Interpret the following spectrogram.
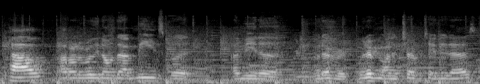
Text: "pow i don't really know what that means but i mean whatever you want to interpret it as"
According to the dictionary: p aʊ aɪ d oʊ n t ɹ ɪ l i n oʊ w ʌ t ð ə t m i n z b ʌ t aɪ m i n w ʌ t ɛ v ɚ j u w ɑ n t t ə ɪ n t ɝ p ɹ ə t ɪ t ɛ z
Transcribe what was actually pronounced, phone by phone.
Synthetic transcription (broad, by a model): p aʊ aɪ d oʊ n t ɹ ɪ l i n oʊ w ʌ t ð ə t m i n z b ʌ t aɪ m i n w ʌ t ɛ v ɚ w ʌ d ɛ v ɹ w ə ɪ n t ɝ p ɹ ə t ɪ t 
